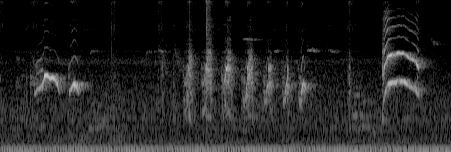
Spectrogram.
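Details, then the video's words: Song of a greater green leafbird, a few clear slurred whistles followed by scratchy buzzy notes and a loud arching whistle at the end, over a low constant hum. "Cucak ijo gacor"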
